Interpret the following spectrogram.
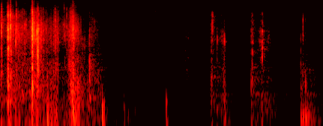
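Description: Foil trading-card pack wrapper crinkling as it is torn open and pulled off the cards, fading out about a second and a half in. A few faint clicks of the cards being handled follow.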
